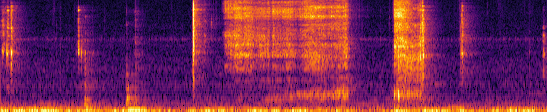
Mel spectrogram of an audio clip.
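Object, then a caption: Raw carrot and metal peeler. A short raw carrot is peeled with a pink-handled metal-blade peeler, making quick, bright scraping strokes. One long, sustained rasping stroke sits in the middle, over a quiet low background rumble.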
